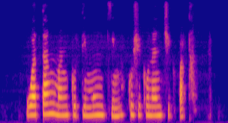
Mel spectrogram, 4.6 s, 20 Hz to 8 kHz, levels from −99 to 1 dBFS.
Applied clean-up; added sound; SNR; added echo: neural mask model Resemble Enhance denoiser.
